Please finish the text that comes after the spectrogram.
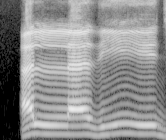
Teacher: ada berhenti yang dipaksa karena suaranya tertahan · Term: syiddah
